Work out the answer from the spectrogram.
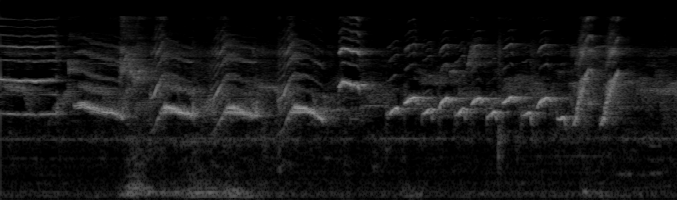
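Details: Hwamei singing vigorously: a fast run of loud, clear whistled notes, many sliding up or down, varied phrases tumbling into one another with short gaps, high and ringing throughout, with a faint low hum beneath.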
